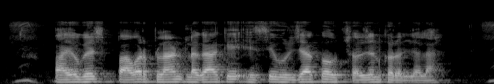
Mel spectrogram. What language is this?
Bhojpuri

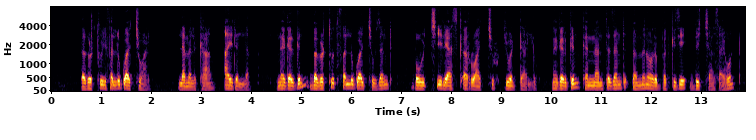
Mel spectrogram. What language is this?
Amharic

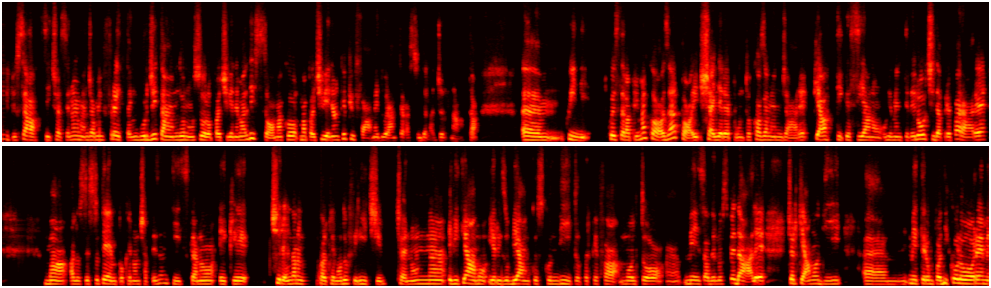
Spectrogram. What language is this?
Italian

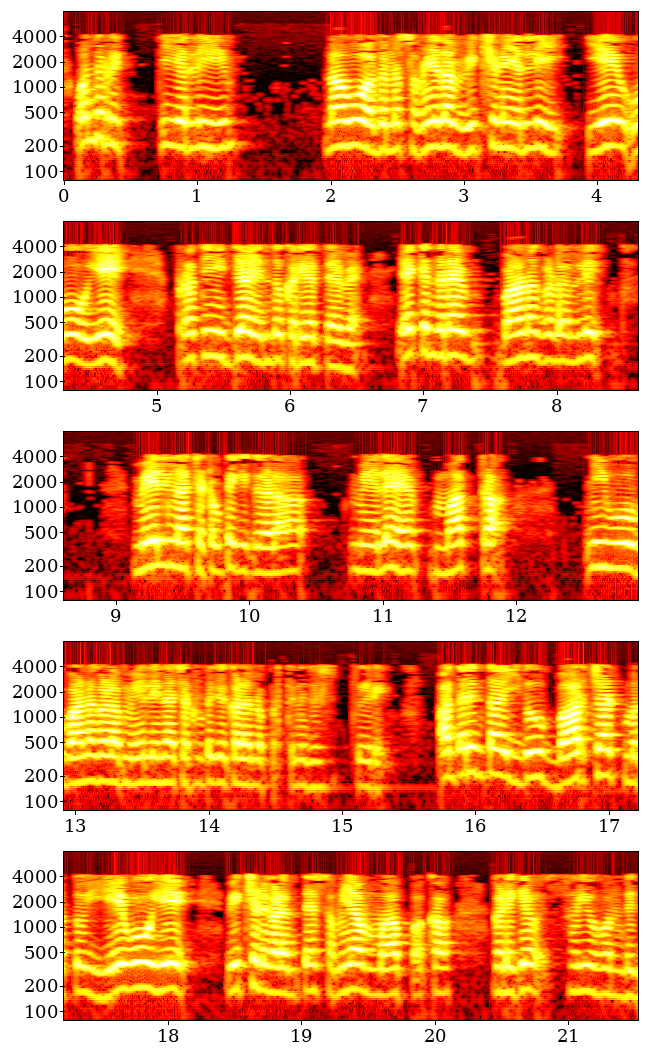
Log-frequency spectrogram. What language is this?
Kannada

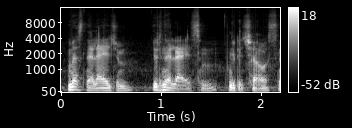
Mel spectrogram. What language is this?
Lithuanian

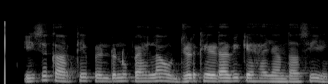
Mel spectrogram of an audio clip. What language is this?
Punjabi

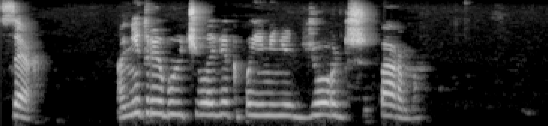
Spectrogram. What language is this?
Russian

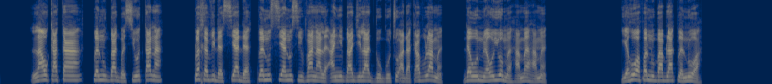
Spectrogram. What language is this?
Ewe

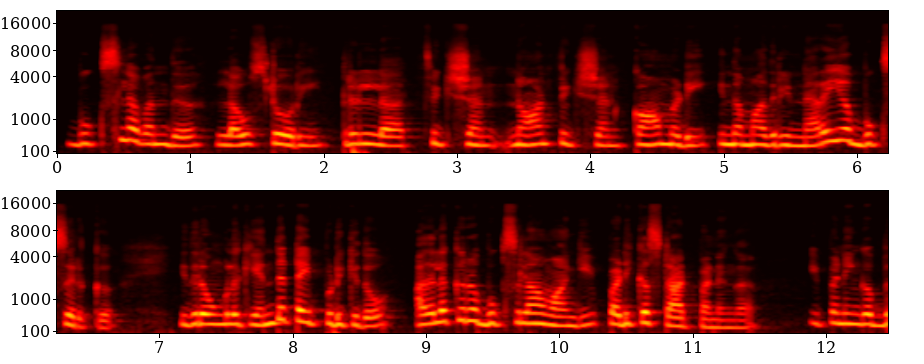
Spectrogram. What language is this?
Tamil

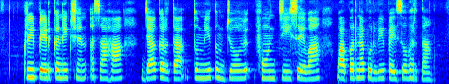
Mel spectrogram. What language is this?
Marathi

